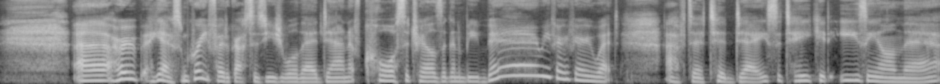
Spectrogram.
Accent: England, United Kingdom; now in Whistler, Canada; Practically grew up on Monty Python being English.

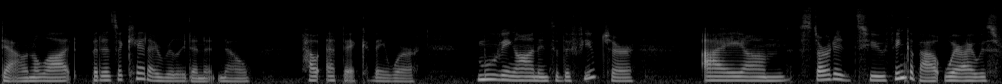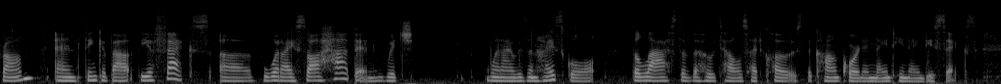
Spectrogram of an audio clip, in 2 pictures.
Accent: Kiamesha Lake, New York, United States; moved away as an adult; also born or lived in Brooklyn, New York / California; we moved up to Kiamisha Lake, which is sort of the Borscht Belt proper, right next to Monticello, when I was six

